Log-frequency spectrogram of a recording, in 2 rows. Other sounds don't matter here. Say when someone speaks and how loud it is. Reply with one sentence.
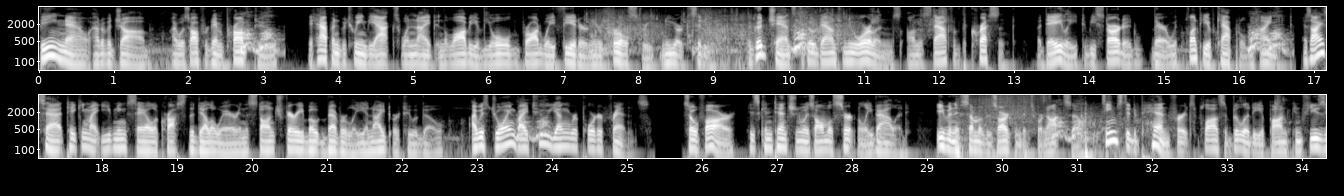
You can hear the talking from 0.0 to 34.2 s, at a steady volume.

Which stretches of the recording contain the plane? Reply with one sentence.
You can't hear the plane here.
